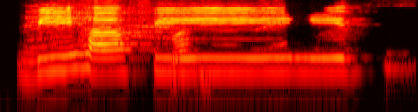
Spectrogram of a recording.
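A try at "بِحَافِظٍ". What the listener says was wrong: Nah, itu kan berhenti kan Bun? Berhenti nggak? Jangan berhenti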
